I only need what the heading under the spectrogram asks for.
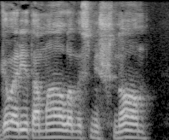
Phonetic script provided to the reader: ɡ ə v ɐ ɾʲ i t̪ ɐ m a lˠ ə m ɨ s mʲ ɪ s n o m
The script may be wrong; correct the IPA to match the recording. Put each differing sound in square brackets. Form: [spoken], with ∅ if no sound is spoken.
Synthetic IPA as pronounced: ɡ ə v ɐ ɾʲ i t̪ ɐ m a lˠ ə m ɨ s mʲ ɪ [ʂ] n o m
